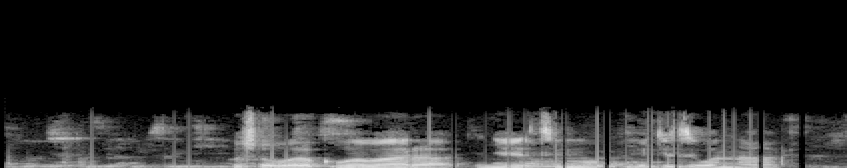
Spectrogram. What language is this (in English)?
Kinyarwanda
